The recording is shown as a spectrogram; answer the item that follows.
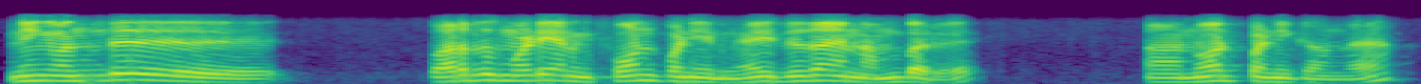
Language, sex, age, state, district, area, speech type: Tamil, male, 18-30, Tamil Nadu, Dharmapuri, rural, conversation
